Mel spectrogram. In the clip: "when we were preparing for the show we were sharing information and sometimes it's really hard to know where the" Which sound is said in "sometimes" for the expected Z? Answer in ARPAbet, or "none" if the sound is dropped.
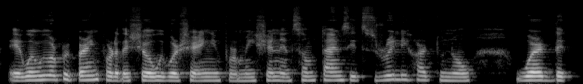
S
